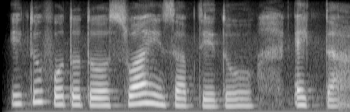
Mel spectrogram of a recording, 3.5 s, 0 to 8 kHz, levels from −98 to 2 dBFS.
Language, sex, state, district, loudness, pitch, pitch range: Nagamese, female, Nagaland, Dimapur, -18 LUFS, 200 Hz, 180-225 Hz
